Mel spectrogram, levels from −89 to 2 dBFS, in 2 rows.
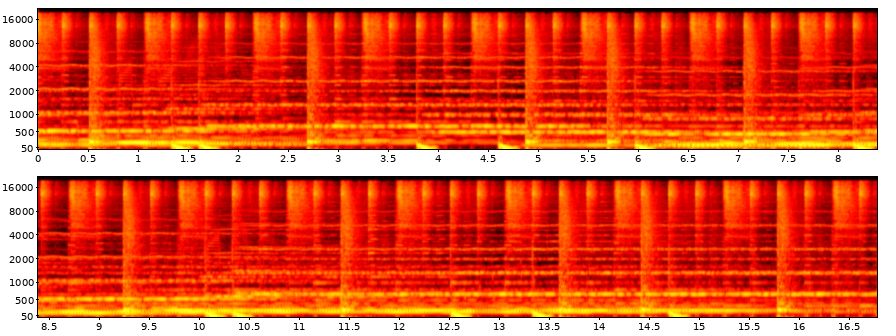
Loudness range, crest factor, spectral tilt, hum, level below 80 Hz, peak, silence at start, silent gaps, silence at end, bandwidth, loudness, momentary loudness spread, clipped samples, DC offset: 1 LU; 18 dB; -4.5 dB/octave; none; -32 dBFS; -4 dBFS; 0 s; none; 0 s; over 20 kHz; -20 LUFS; 3 LU; under 0.1%; under 0.1%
